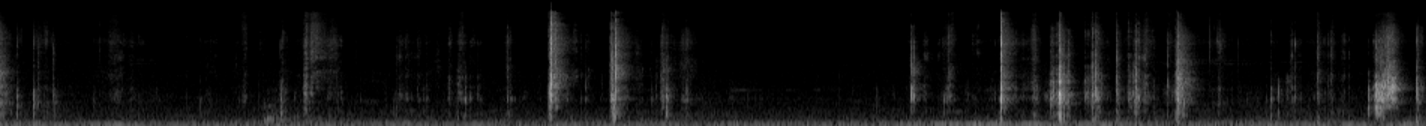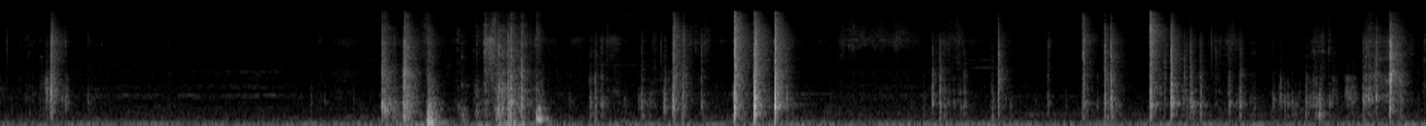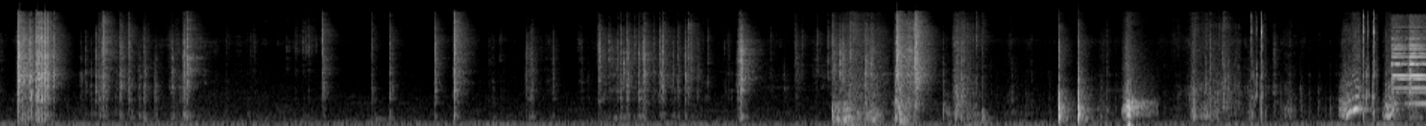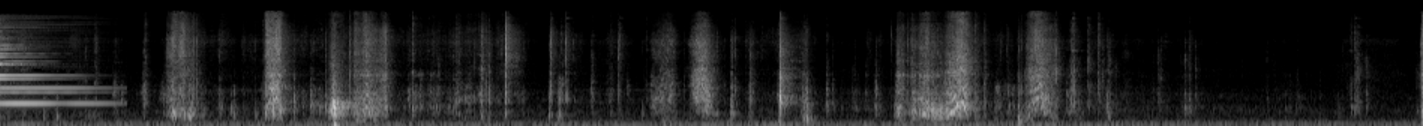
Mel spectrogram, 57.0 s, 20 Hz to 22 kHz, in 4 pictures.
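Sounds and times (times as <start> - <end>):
metallic ring: 42.4 - 44.1.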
